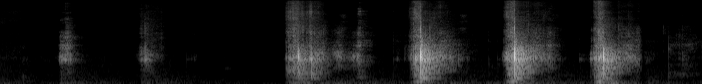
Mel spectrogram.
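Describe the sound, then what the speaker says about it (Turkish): Knife chopping parsley finely on a board: a few light taps, then four firm, evenly spaced chops, close and crisp, with no talking. "Yarım deste maydanozumuzu yine ince ince doğramaya"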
